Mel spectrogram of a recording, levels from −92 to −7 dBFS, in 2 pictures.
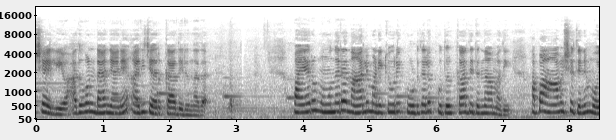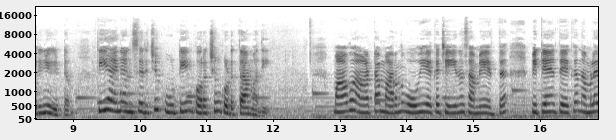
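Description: Nothing here stands out as a technical fault; the audio runs along without any glitch, dropout or distortion to point to.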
